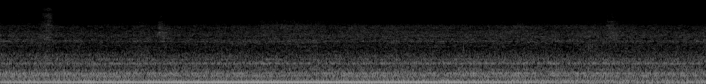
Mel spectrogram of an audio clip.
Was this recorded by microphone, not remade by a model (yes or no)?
yes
